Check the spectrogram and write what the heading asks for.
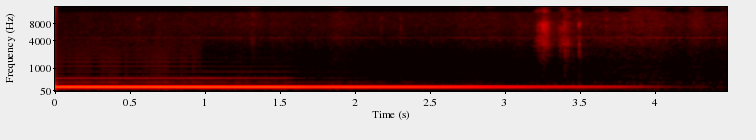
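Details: Roleplay ASMR ear exam for clogged-feeling ears, listener's eyes closed and told to say when the sound stops: a clear, pure low tuning fork hum slowly fading over about four seconds; simulated hearing test.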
